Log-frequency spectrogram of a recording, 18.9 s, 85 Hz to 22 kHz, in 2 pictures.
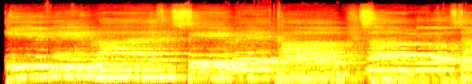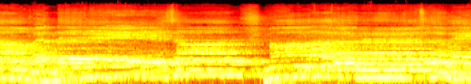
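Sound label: sop2, soprano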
